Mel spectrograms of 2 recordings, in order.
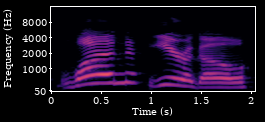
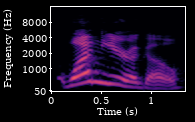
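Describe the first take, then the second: First: "one year ago" said very slowly, each word weighted; slow emphatic repeat. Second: Said in the usual way. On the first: Real, not acted. Streamer showing chat her hair growth, "one year ago" said slowly and heavily. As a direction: stretch "one year ago" out to let it sink in. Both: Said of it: "repeats phrase for effect".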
